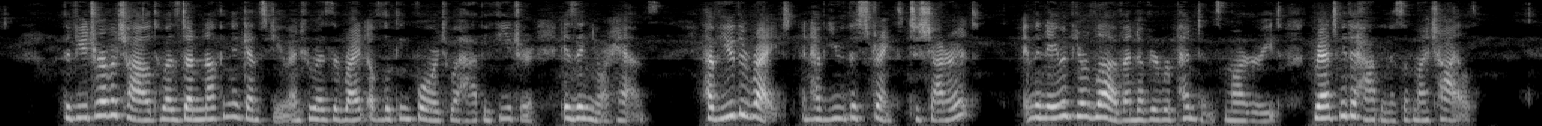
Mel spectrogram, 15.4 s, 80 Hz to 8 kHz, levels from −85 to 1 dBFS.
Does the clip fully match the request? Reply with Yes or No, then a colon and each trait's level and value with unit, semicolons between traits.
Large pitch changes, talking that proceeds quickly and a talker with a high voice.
No: average, 3.3 semitones; fast, 220 wpm; high, 245 Hz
